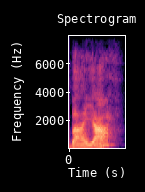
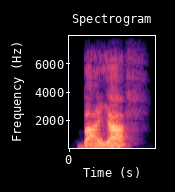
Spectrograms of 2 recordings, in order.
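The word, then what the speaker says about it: בית: The key word here pronounced Bayath, Bayath, but we know the X symbol is Tha, Tha.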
